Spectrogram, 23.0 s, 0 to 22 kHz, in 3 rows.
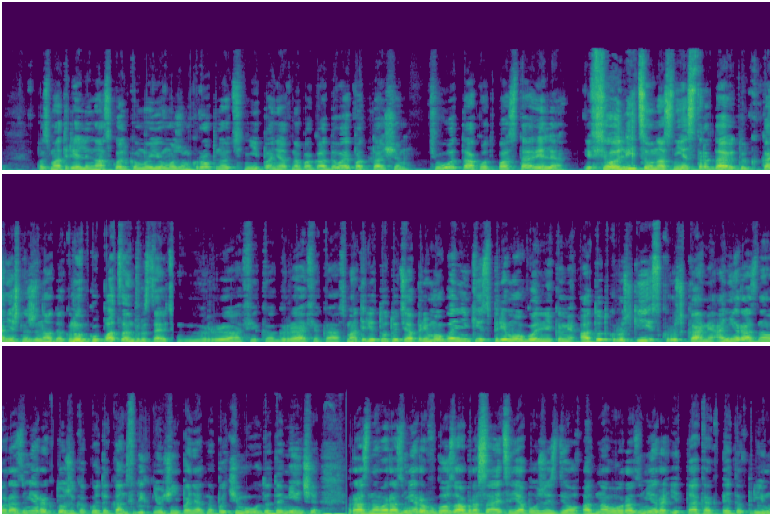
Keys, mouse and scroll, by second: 2.7 shift+click, 3.6 ctrl+z, 3.8 ctrl+scroll up 1, 8.2 alt+h, 9.3 space, 9.5 space, 12.5 space, 13.0 space, 13.1 space, 20.7 space, 21.2 ctrl+scroll up 1, 22.3 ctrl+click, 22.6 ctrl+click.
